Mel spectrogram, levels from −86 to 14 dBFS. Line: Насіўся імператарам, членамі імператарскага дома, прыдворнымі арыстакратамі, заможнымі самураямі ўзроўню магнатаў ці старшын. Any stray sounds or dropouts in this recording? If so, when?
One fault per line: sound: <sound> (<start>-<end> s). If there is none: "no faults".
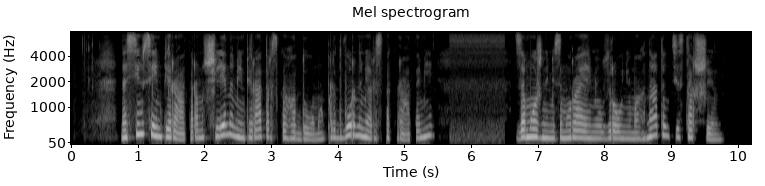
no faults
